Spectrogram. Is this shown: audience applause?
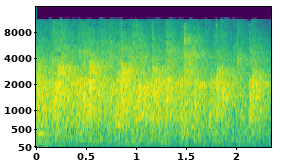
yes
